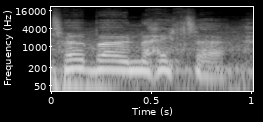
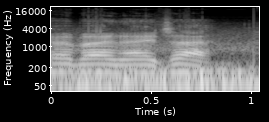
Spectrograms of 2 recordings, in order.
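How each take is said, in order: First: It is said in a normal voice. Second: It is said in a deep voice.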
